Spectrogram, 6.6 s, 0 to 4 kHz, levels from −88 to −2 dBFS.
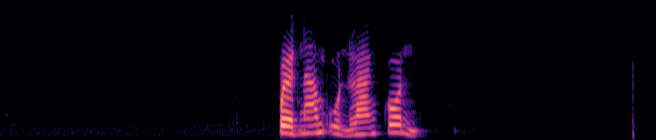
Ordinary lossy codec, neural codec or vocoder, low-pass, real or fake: none; none; 3.6 kHz; real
